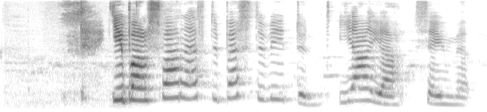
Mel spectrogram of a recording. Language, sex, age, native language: Icelandic, female, 12, Icelandic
